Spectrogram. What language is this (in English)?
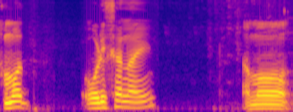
Odia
